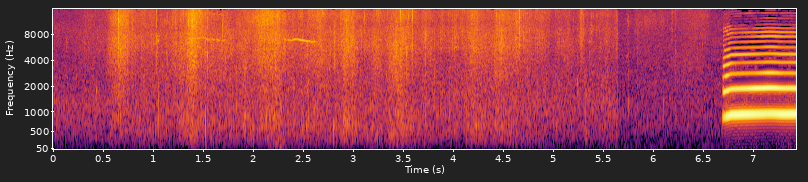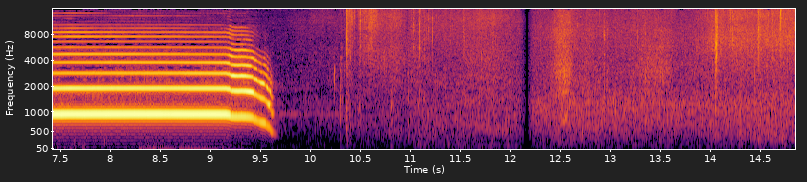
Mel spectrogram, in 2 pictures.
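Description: A loud maral bugle: a single steady whistled note with a buzzy edge, held for about three seconds and dropping in pitch at the end, about halfway through. Faint rustling comes before it.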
